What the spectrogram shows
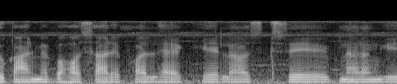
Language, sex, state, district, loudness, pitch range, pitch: Hindi, male, Bihar, West Champaran, -18 LUFS, 110-115 Hz, 110 Hz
